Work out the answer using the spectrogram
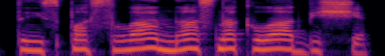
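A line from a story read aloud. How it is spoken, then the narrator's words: Quiet reminder. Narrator (Russian): негромко напомнил Дарек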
